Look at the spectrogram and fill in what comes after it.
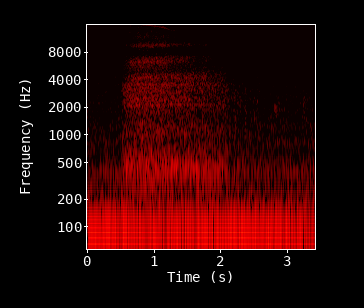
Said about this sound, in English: take a nice deep breath with me. Breathe in the light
